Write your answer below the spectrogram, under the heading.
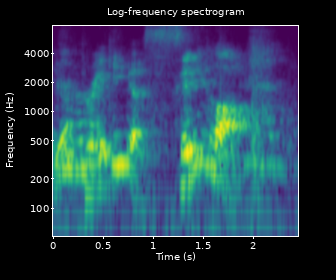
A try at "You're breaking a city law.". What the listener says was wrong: No, softly and quiet and this.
